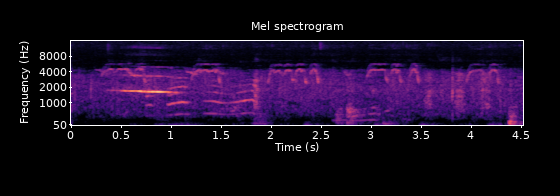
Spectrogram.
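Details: Yellow-crested cockatoo speaking: a long flat whistled tone followed by wavering, speech-like harmonic phrases, with low thumps and a sharp knock at the close.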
